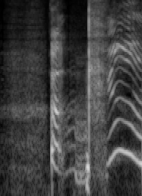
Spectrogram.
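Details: Streamer's triple sneeze: two sharp explosive bursts close together, then a brief voiced sound. Sneezing.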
